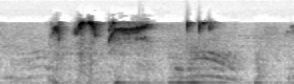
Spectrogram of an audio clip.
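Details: Male orange-headed thrush singing: a short phrase of high, sweet, warbled whistles and slurred notes, then a second brief burst, over a low steady hum.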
